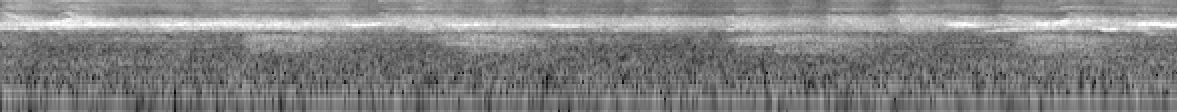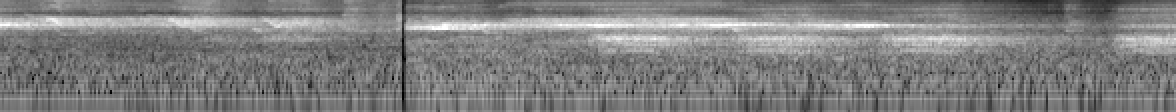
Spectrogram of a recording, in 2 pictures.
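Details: Weaver birds coming in and out of their nests in the morning keep up a constant high twittering chorus of quick, overlapping chirps, broken by bursts of slightly lower, harsher chatter, over a soft outdoor background.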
